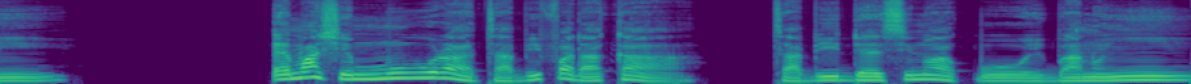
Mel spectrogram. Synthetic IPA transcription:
ɛ˧mã˦ʃe˧m̩˦mũ˦wo˦ɾa˦˨ta˨bi˨˦fa˦˨da˨˦ka˦˨ | ta˨bi˨˦dɛ˧si˦nũ˦a˦˨k͡po˨i˨ɡ͡ba˨˦nũ˧j̃ĩ˦

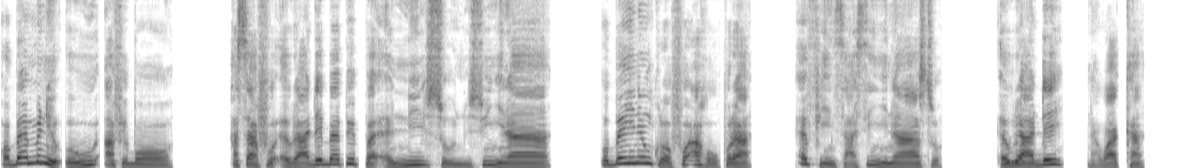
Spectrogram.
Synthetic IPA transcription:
ɔ˨bɛ˦mɪ̃˦nɪ̃˨ʔo˨wu˦a˦fɪ˨bɔː˨˦ | a˨sa˨fʊ˨ʔæ˨wu˨ɾa˨dɪ˦bɛ˦pɪ˦pʰa˨æ˨˦nĩ˦sʊ˨nũ˨sũ˦ɲĩ˨nãː˦ | ɔ˨bɛ˦ji˦nɪ̃˦ŋ̩˦kʰʊ˨ɾɔ˨fʊ˦a˦ɦʊ̰˨kʰʊ˦ɾa˨ | æ˦fi˨n̩˨sa̰˨sɪ˦ɲĩ˨nãː˦sʊ̰˨ | æ˨wu˨ɾa˨dɪ˦ | nã̰˨wa˦kʰã˦

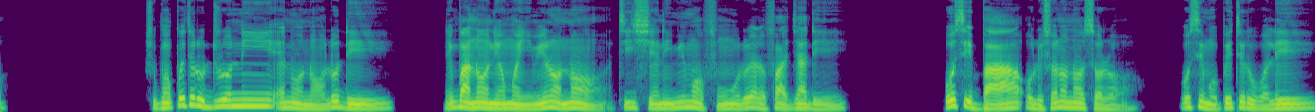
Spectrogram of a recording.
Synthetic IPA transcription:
ʃu˨ɡ͡bɔ̃˧˦k͡pe˦te˦ɾu˦˨du˦ɾo˦nĩ˦ɛ˧nũ˧ɔ˨nã˨lo˨˦de˧ | nĩ˦ɡ͡ba˦˨nãː˦˨nĩ˧ɔ˧mɔ̃˧ɛ̃˨ĩ˨mĩ˨˦ɾ̃ã˦˨nãː˦˨ti˨˦i˦˨ʃe˧ɛ˧nĩ˧˦mĩ˦mɔ̃˦˨fũ˨˦o˧lo˦ɾi˦a˦˨lo˨˧˦fa˦˨d͡ʒa˦˨de˧ | o˦si˦˨ba˨˦o˧lu˨ʃɔ˨˦nãː˦˨ãː˦˨sɔ˨ɾɔ˨ | o˨˦si˦˨mõ˨˧pe˦te˦ɾu˦˨wɔ˨˦le˦

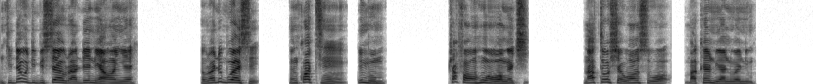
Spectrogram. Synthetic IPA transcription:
n̩˨tʰi˨dæ˦wi˨di˨bi˨sɛ˦˨u˨ɾa˨dɪ˦nɪ̃˨a˨ɔ̃˦n˦jɛ˦ | æ˨u˨ɾa˨dɪ˦bu˦a˦˨se˨ | ŋ̩˨kʰɔ˦tʰɪ̃˨m̩˦mũ˦m | t͡ɕᶣa˦fa˨wɔ̃˨nɦʊ̃˦wɔ˨wɔ̃˨ŋæ˦t͡ɕʰi˨ | nã˨˦tʊ˦ɕɛ˨wɔ̃˦n̩˦sʊ˨wɔ˨ | ba˨kʰã˦nũ˨ã˨nʊ̃˦æ˦nĩ˦m

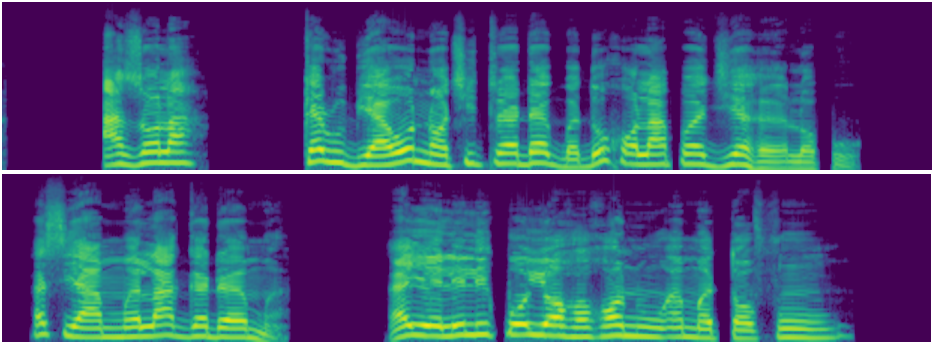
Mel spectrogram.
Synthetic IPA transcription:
a˨zɔ˦la˦ | kɛ˦ɾu˨bi˨a˨wo˦nɔ̃˨t͡ɕi˦t̪ɾɛ˦ɖɛ˦ɡ͡bɛ˨d̪o˦xɔ˦la˦ɸɛ˦d͡ʑi˦ɛ˦ɦɛ˨lɔ̰˨ɸo̰˨ | e˦si˨a˨mɛ̃˨la˦ɡɛ˦ɖɛ˦ɛ˦mɛ̰̃˨ | e˦jɛ˦li˦li˦k͡po˦jɔ˦xɔ˦xɔ˦nũ˦ɛ˦mɛ̃˨t̪ɔ˨fũ˦

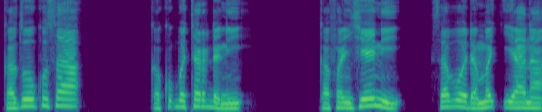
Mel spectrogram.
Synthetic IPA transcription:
ka˨zoː˦kʷʊ˦sa˦ | ka˨kʷʊ˦ɓʊ˦tɐ˦rda˨niː˦ | ka˨ɸɐ˨nʃ̬eː˦niː˨ | sɐ˦boː˨da˨mɐ˦kʲʼɪ˨jaː˦naː˦

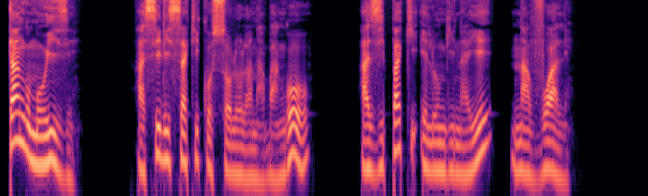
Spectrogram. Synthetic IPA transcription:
ta˦ŋɡo˨mo˨i˦ze˨ | a˨si˦li˦sa˦ki˦ko˨so˨lo˨la˨na˨ba˨ŋɡo˦ | a˨zi˨pa˦ki˦ʔe˨lo˨ŋɡi˨na˨je˦ | na˨vwa˦le˨

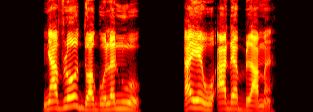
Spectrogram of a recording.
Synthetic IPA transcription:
ɲã˨vlo˦wo˦d̪o˨a˨ɡo˨lɛ˦nũ˦wo˨ | e˦jɛ˦wo˨ʔa˨ɖɛ˦bla˨mɛ̰̃˨

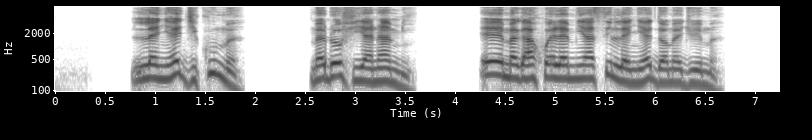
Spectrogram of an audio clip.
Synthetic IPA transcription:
lɛ˨ɲɛ̃˨˦d͡ʑi˨ku˦mɛ̰̃˨ | mɛ̃˨ɖo˦vi˨a˨nã˦mḭ̃˨ | e˦je˦mɛ̃˨ɡa˦xwɛ˦lɛ˦mĩ˦a˨si˦lɛ˨ɲɛ̃˨˦d̪ɔ˨mɛ̃˨d͡ʒu˦e˦mɛ̰̃˨

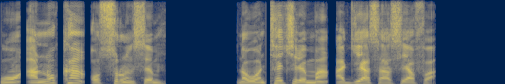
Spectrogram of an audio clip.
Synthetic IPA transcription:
wɔ̃˨nʔa˨nʊ̃˦kʰã˦ʔɔ˨sʊ˦ɾʊ̃˨n̩˨sɛ̃˦m | nã˨wɔ̃˨n̩˨tʰɛ˦t͡ɕʰɪ˨ɾɛ˨mã˨ʔa˨d͡ʑɪ˦a˨saː˨sɪ˦a˦fa̰˨

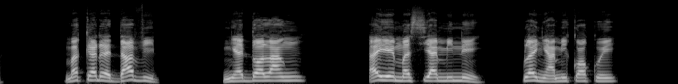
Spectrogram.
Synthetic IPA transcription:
mɛ̃˨kɛ˦ɖɛ˨d̪a˦vi˨d̪̚ | ɲɛ̃˨d̪ɔ˦la˦ŋũ˦ | e˦jɛ˦mɛ̃˨si˦a˨mĩ˦nɛ̃˨ | k͡plɛ˦ɲ˨ã˨mĩ˦kɔ˦ko˦e˦

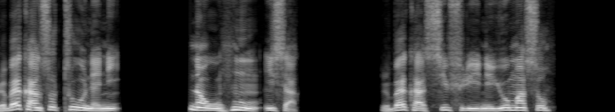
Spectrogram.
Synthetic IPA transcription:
ɾɪ˨bɛ˦kʰa˨n̩˨sʊ˦tʰʊː˦˨næ̃˨nĩ˦ | nã˨wʊ˨hʊ̃˦nũ˦i˦sa̰˨k̚ | ɾɪ˨bɛ˦kʰa˨si˦fi˨ɾi˨nɪ̃˨jo˦mã˦sʊ˦

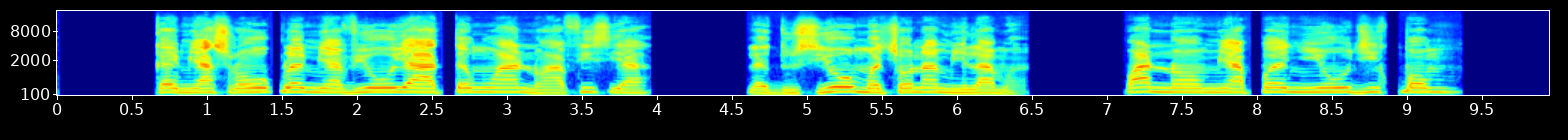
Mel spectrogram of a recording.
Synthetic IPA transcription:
kɛ˦mĩ˨a˨sɾ̃ɔ̃˨wo˦k͡plɛ˦mĩ˨a˨vi˦wo˦ja˦a˨t̪ɛ˦ŋũ˦a˨nɔ̃˨a˨fi˦si˦a˨ | lɛ˨d̪u˨si˨wo˦mɛ̃˨t͡ʃɔ˦nã˦mĩ˨la˦mɛ̰̃˨ | wo˦a˦nɔ̃˨mĩ˨a˨ɸɛ˦ɲĩ˦wo˦d͡ʑi˦k͡pɔ˦m

